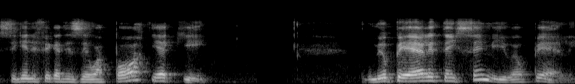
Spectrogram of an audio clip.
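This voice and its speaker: A man is speaking. His pitch swings very widely. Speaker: university lecturer. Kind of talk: lecture. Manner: fast.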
